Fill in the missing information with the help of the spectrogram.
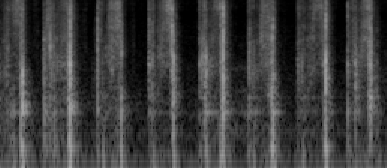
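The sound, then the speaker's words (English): A deck of tarot cards being shuffled in quick, repeated riffling bursts, fairly soft, with short pauses between each pass and no talking. “And I'm being guided to shuffle again.”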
